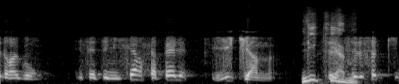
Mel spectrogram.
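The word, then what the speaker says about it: Likhiam: Et cet émissaire s'appelle Lykiam.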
